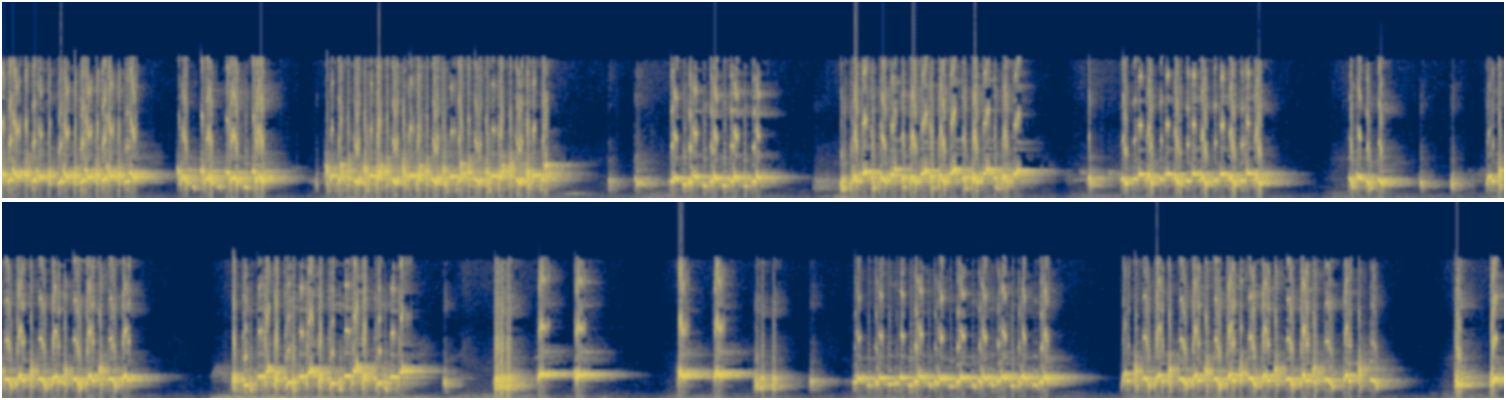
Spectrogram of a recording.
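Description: Yellow-vented bulbul singing loud, fast, bubbling phrases of chattering notes, each lasting one to three seconds with short pauses between, over and over.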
